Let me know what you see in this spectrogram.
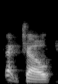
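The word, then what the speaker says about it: Fecteau: gay representative ryan fethtowell i believe f facto is the way you say facto is set to become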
